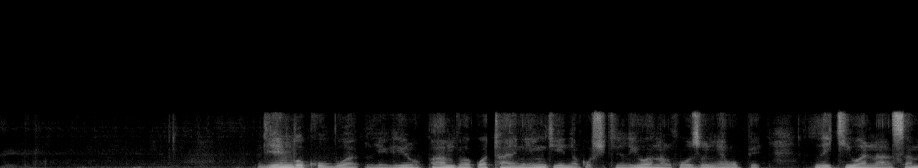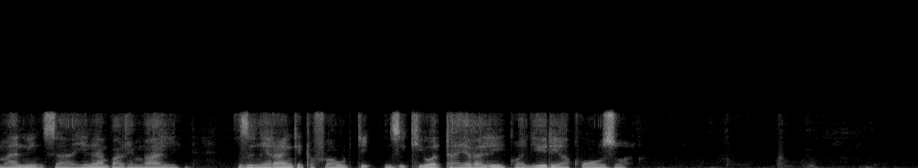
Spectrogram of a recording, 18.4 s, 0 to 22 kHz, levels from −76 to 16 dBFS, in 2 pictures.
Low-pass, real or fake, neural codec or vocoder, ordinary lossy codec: 7.2 kHz; fake; codec, 16 kHz in and 24 kHz out, 0.8 kbps, FocalCodec, streaming, 65536 codes; Opus, 64 kbps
